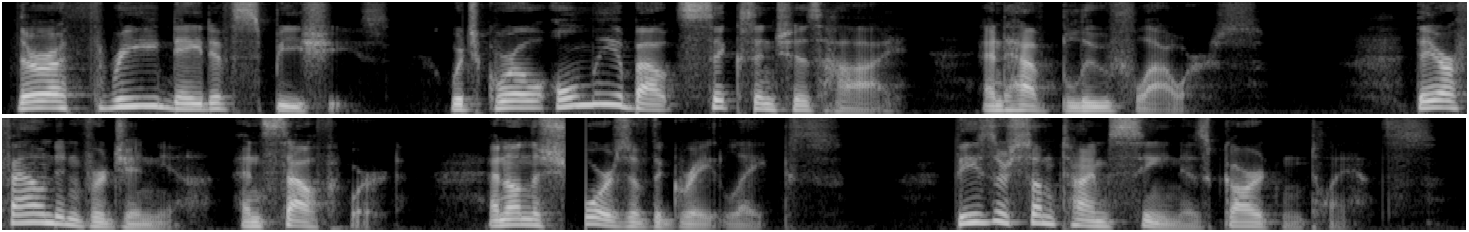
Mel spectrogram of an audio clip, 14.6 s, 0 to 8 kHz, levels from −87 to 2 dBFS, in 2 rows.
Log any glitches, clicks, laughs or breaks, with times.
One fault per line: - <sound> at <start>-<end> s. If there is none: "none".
- dropout at 10.1-10.2 s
